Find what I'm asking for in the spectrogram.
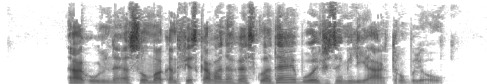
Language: Belarusian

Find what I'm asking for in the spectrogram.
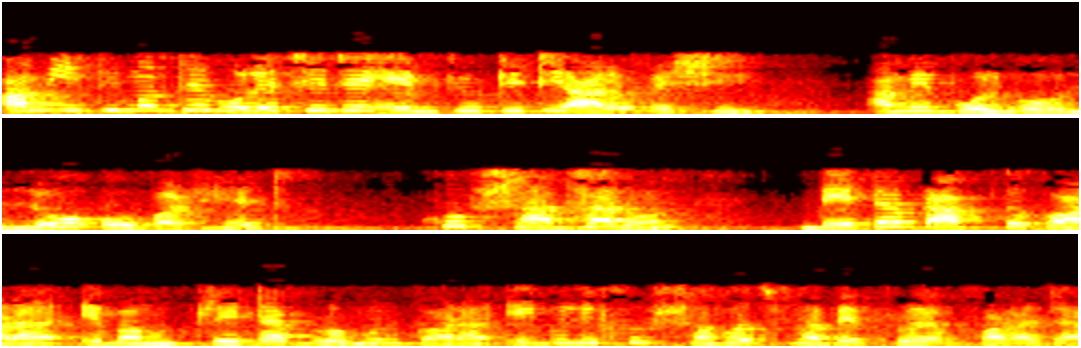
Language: Bangla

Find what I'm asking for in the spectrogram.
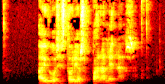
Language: Galician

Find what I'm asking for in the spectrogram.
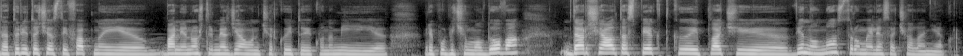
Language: Romanian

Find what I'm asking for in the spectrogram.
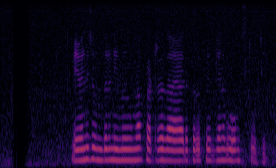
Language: Sinhala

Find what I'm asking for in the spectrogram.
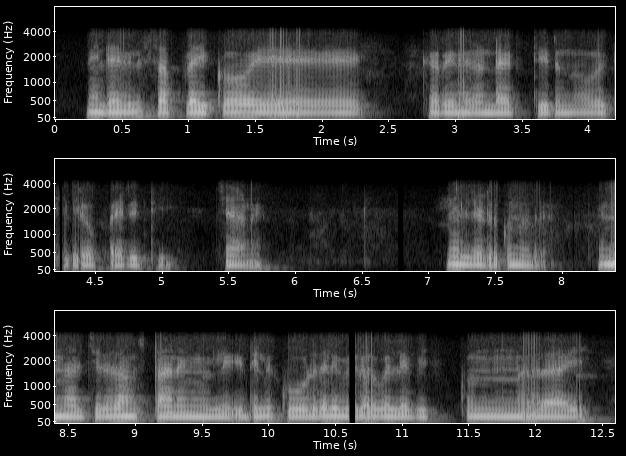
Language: Malayalam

